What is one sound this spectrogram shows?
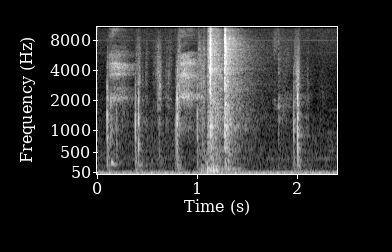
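A door opens with a click.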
